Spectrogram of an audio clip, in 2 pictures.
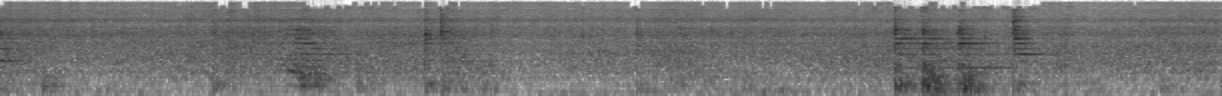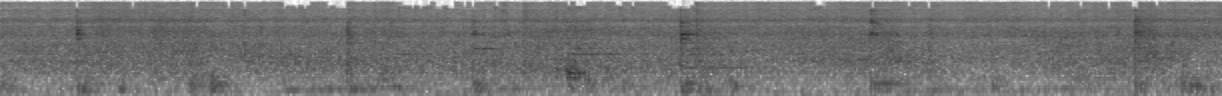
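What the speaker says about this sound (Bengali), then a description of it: "ভালো করে মশলাটা মিশিয়ে পটলগুলো মশলার সঙ্গে কষিয়ে নিচ্ছি।" Pointed gourd (potol) stir-fries with spices in a pan, giving a continuous close sizzle broken by occasional scrapes and clatters from stirring, with no talking.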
